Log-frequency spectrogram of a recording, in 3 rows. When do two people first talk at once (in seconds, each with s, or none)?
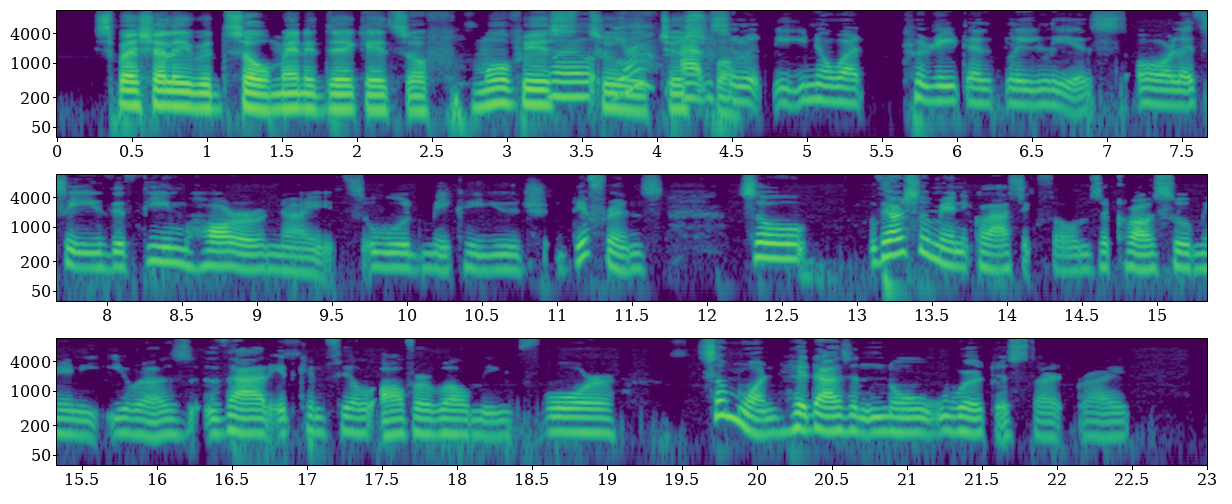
3.3 s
